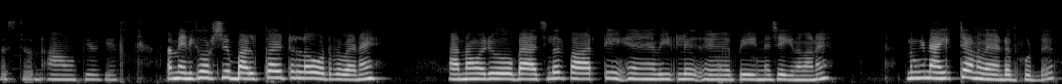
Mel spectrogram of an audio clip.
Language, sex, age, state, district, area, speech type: Malayalam, female, 30-45, Kerala, Kozhikode, urban, spontaneous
